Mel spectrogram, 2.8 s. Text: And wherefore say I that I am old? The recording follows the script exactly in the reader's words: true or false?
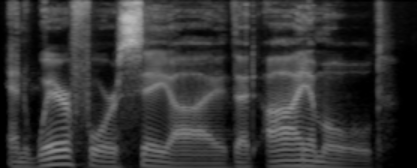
true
